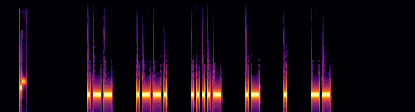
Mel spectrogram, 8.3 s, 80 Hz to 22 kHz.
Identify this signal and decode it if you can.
Morse code, heard as a keyed tone, about 22 wpm, spaced as for 13 wpm, 700 Hz. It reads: WP4AEM
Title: USA Call Signs - 6 Characters - 3x Character Spacing - 22wpm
